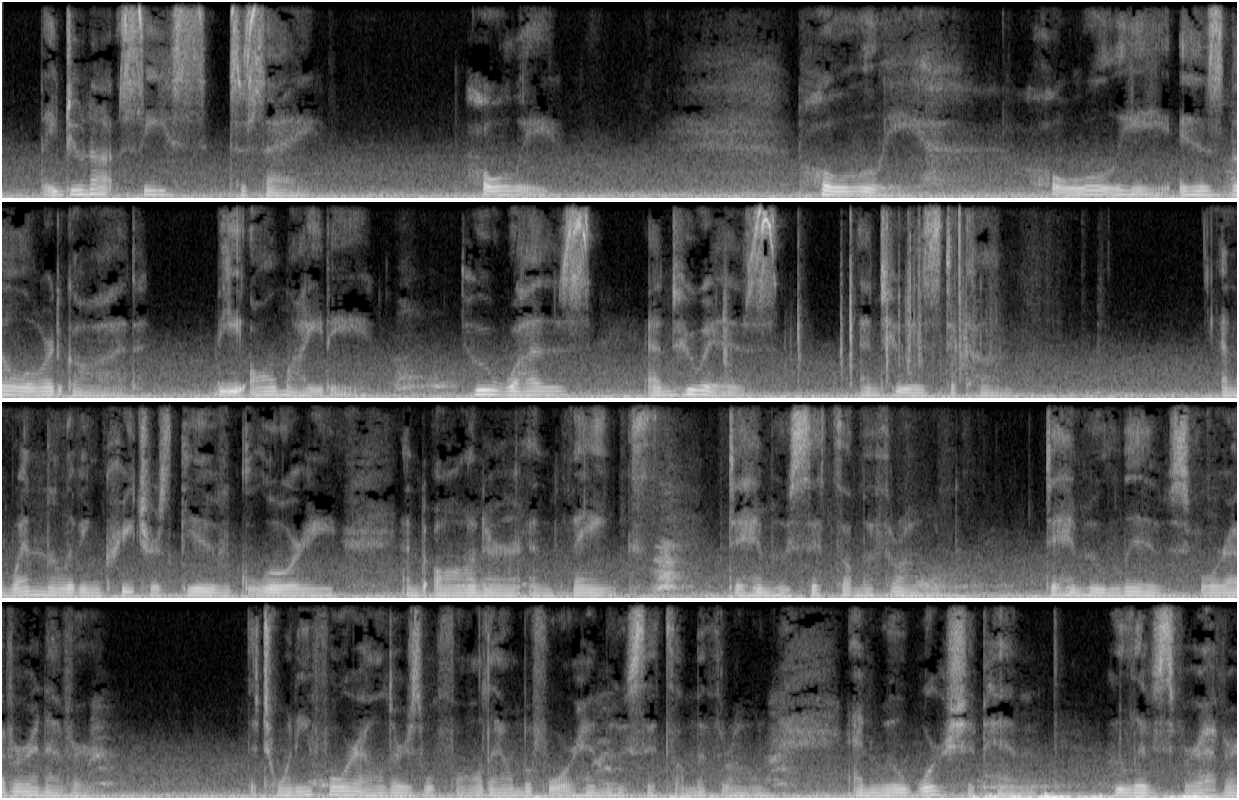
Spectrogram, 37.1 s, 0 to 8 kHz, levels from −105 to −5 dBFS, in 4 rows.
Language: English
